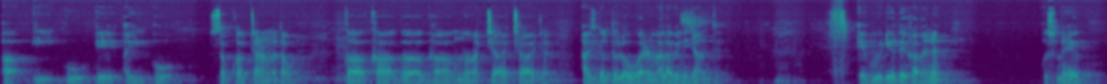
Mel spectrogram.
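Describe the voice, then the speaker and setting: Man, slow deliberate lesson, low voice, explains a text line by line. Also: dark tone, echoey room, long reverb tail. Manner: slow, deliberate, spells out sounds and letters. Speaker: teacher of scripture class.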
